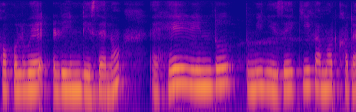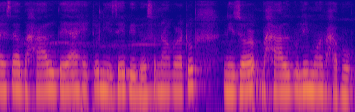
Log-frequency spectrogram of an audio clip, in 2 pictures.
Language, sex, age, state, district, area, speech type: Assamese, female, 30-45, Assam, Sivasagar, rural, spontaneous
